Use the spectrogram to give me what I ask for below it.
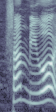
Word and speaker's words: Jean Vigo: Jean Vigo, espero estar eh, pronunciándolo bien.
